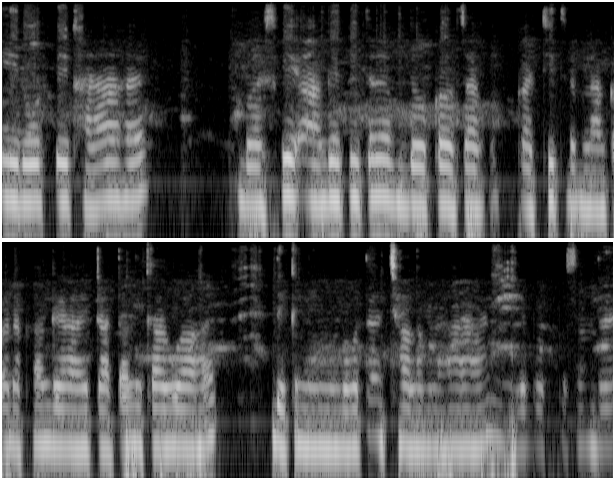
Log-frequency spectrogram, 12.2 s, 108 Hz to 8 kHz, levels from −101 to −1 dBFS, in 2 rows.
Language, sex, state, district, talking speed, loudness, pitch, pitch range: Hindi, female, Bihar, Purnia, 145 wpm, -31 LUFS, 195 Hz, 185-215 Hz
